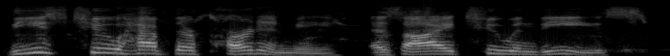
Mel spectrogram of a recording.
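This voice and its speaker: A man gives a dramatic poetry recitation outdoors, in solemn, declamatory, measured phrases. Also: sits high, very animated, no room sound, lo-fi sound. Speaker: poetry reader. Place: outdoors in a garden.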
